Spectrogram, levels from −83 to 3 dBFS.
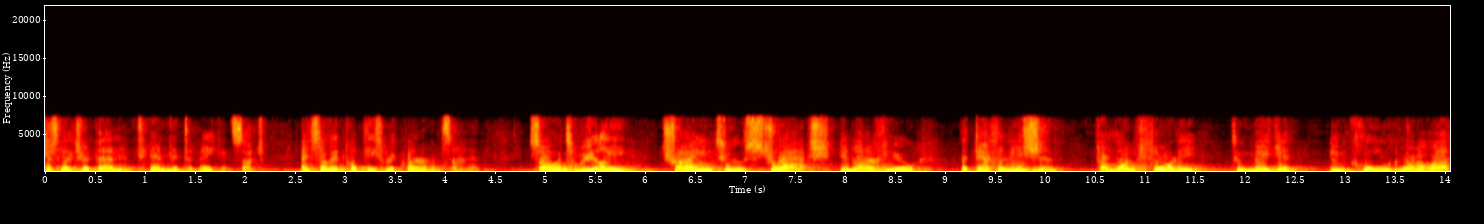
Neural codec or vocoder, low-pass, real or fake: codec, 24 kHz, 3 kbps, HILCodec; 7.2 kHz; fake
